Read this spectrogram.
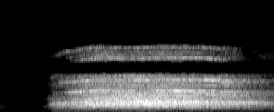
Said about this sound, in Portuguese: Gritos. Vamos dar um grito. Um, dois, três.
